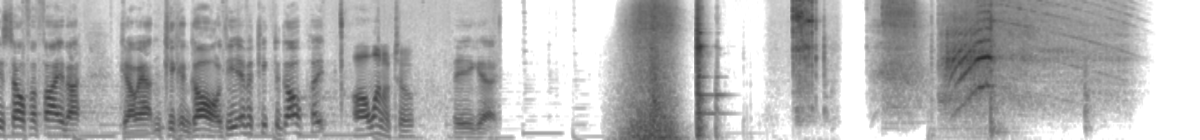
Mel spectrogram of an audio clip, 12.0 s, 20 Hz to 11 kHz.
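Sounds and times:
whoosh: 0:06.1 - 0:07.0.

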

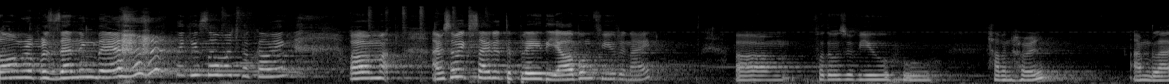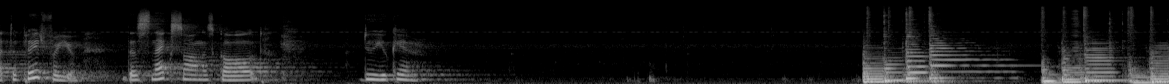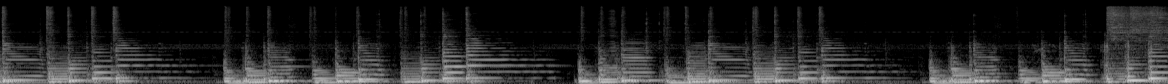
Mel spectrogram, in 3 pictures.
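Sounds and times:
drums and cymbals: 0:20.3 - 0:21.4, 0:22.0 - 0:28.4, 0:29.0 - 0:35.0
electric guitar plucked notes: 0:20.4 - 0:35.0
electric bass: 0:22.1 - 0:28.3, 0:29.1 - 0:35.0.

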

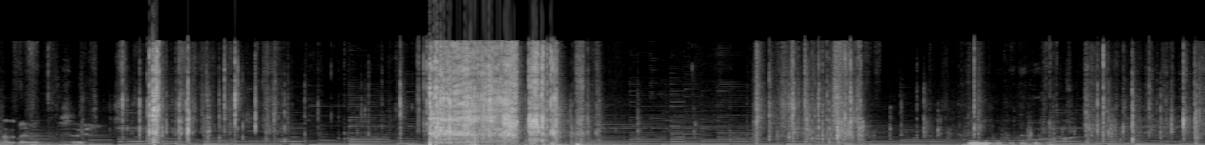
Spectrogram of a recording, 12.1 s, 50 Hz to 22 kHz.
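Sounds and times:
background music: 0:00.0 - 0:12.0
plastic wrapping rustling: 0:01.1 - 0:06.2, 0:06.9 - 0:12.0
plastic crinkles: 0:01.2 - 0:06.0, 0:07.5 - 0:12.0.

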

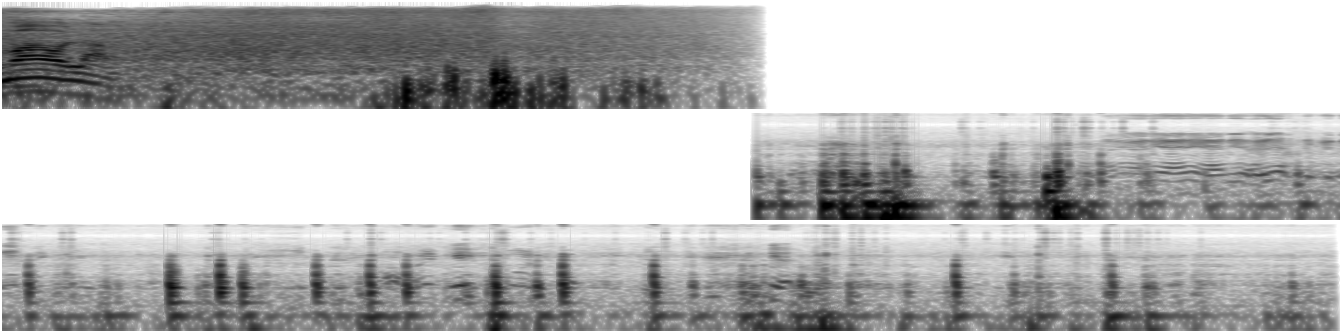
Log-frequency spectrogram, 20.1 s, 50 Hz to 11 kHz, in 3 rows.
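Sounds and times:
wind rumbling on microphone: 0:00.7 - 0:03.8, 0:10.5 - 0:20.0
sharp knocks and taps: 0:10.5 - 0:20.0.

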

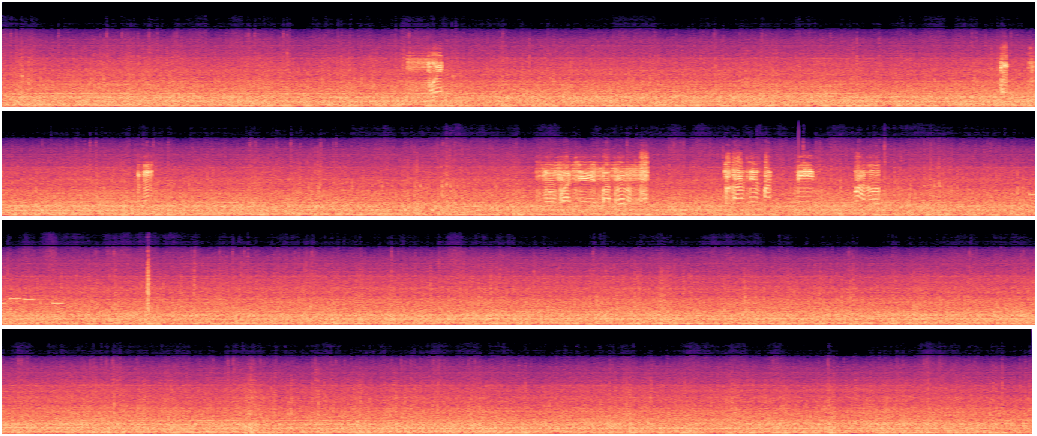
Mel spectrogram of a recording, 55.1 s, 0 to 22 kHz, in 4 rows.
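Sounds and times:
car engine running: 0:00.0 - 0:55.0.

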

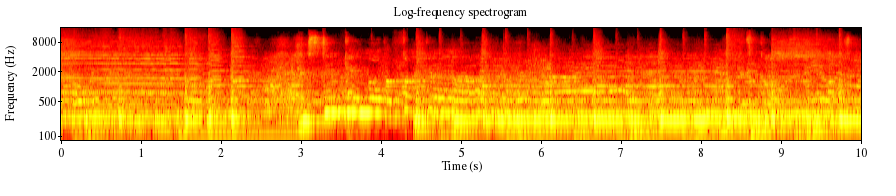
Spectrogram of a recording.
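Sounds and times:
rock band playing: 0:00.0 - 0:02.7, 0:04.2 - 0:10.0.

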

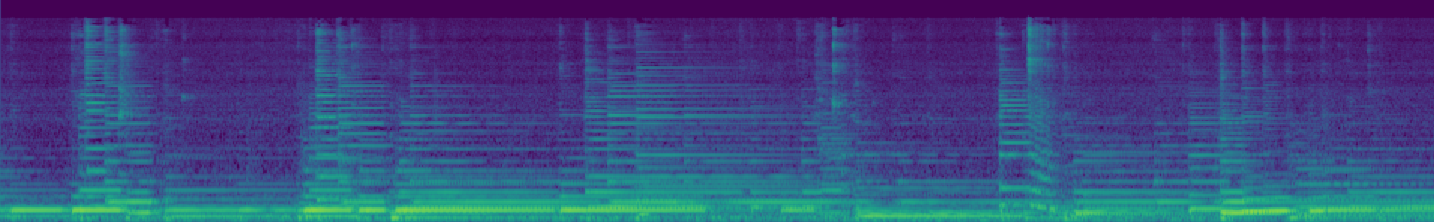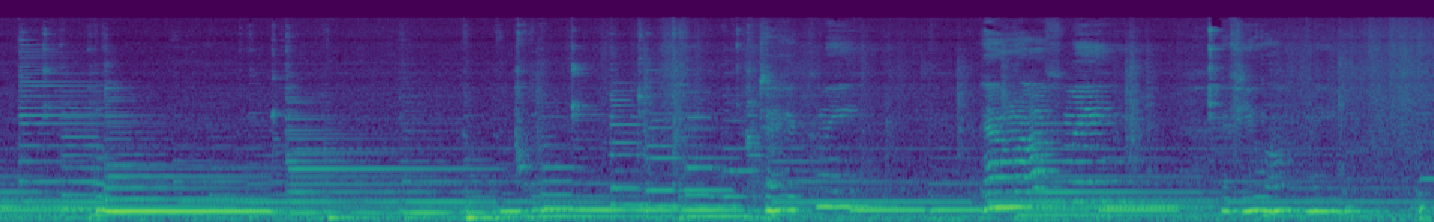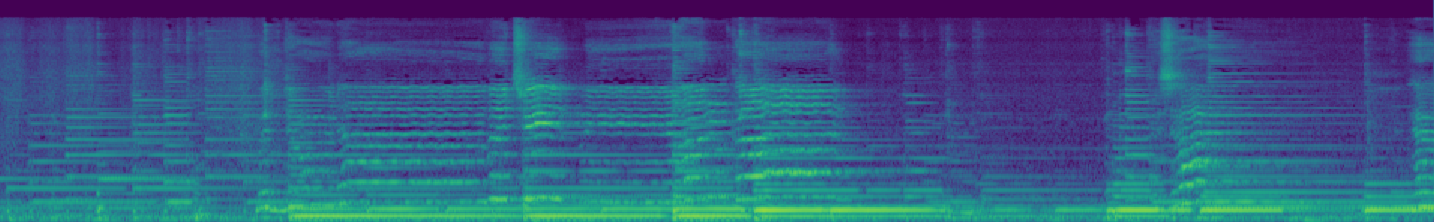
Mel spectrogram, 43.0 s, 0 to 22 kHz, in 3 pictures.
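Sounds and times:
fingerstyle acoustic guitar: 0:00.0 - 0:43.0.

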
